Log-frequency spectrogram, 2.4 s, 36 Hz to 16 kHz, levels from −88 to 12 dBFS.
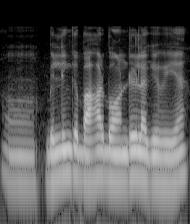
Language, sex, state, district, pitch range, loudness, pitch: Hindi, male, Bihar, Patna, 115-130 Hz, -17 LUFS, 120 Hz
